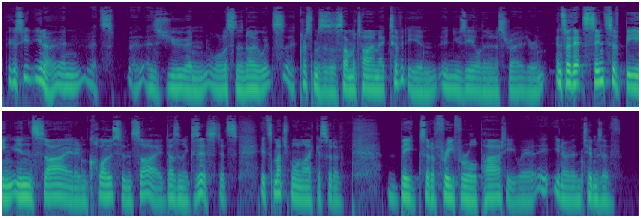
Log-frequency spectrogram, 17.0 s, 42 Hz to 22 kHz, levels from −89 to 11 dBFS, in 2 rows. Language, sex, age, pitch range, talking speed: English, male, 40-59, 120-150 Hz, 210 wpm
